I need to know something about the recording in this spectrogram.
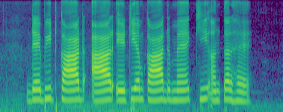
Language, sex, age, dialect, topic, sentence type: Magahi, female, 18-24, Northeastern/Surjapuri, banking, question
